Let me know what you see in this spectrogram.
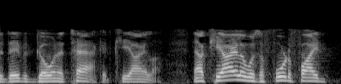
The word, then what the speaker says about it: Keilah: That's how you say it, Keilah.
